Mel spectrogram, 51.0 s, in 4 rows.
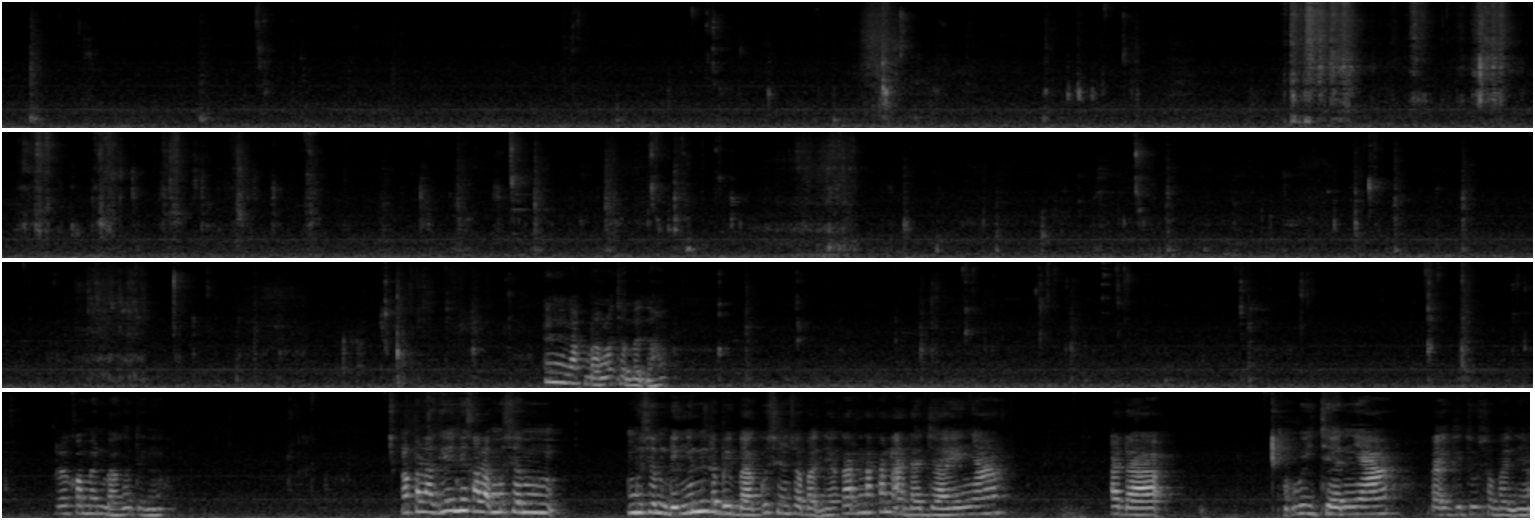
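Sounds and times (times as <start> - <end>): chewing crispy chips: 10.7 - 25.1, 25.7 - 27.7, 31.4 - 35.2, 37.3 - 38.5.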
